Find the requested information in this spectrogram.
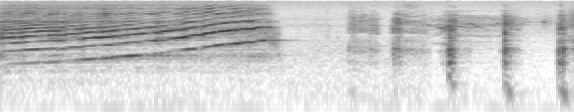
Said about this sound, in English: That was supposed to be a psycho, screeching, stabby sound, but we didn't have the budget.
